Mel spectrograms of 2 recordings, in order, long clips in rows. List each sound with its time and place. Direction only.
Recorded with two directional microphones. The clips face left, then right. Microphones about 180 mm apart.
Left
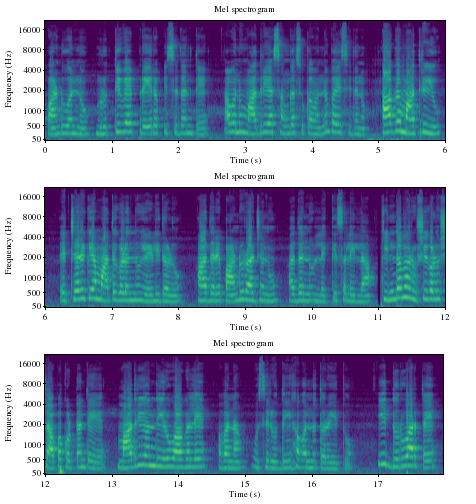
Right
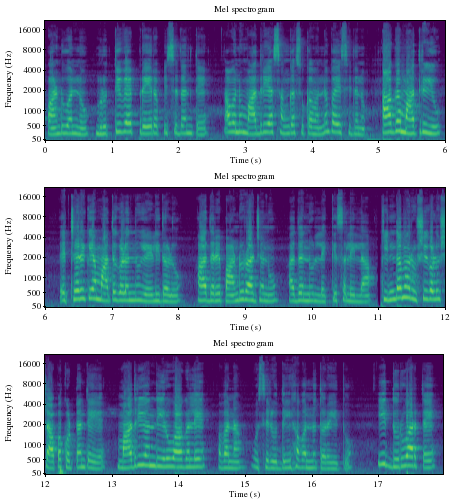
0.0 s a woman's voice: 40° right (ahead or behind)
